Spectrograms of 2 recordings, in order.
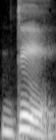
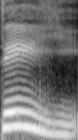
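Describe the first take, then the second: First: The vowel is a pure 'eh' without glide. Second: The vowel glides from 'eh' toward 'ee'. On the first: The speaker calls it wrong. "এটাকে ডে বলা যাবে না" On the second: The speaker calls it right. "এটাকে বলতে হবে ডেই"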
